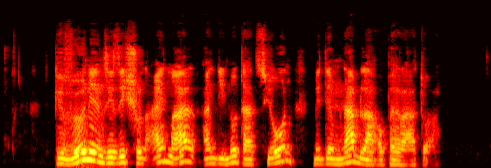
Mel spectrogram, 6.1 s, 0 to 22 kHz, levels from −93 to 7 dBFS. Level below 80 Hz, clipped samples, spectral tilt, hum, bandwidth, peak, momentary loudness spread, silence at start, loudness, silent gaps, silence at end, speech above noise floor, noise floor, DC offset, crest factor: -62 dBFS; under 0.1%; -5.5 dB/octave; none; 11 kHz; 0 dBFS; 16 LU; 0.7 s; -22 LUFS; none; 0.75 s; 65 dB; -87 dBFS; under 0.1%; 22 dB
